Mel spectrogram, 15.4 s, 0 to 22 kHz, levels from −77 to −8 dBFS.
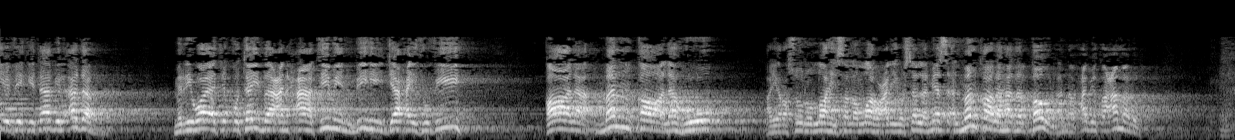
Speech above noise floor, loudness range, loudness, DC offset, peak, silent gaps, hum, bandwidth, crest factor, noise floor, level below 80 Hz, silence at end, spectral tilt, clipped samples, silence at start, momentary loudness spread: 29 dB; 3 LU; -16 LUFS; under 0.1%; 0 dBFS; none; none; 8.8 kHz; 18 dB; -45 dBFS; -62 dBFS; 0 s; -3 dB/octave; under 0.1%; 0 s; 15 LU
